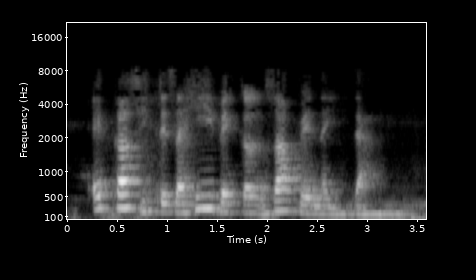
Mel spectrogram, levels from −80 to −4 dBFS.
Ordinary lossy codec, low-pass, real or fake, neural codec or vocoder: MP3, 32 kbps; 10.8 kHz; fake; codec, 24 kHz, 0.9 kbps, DualCodec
